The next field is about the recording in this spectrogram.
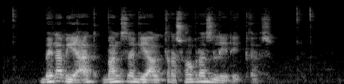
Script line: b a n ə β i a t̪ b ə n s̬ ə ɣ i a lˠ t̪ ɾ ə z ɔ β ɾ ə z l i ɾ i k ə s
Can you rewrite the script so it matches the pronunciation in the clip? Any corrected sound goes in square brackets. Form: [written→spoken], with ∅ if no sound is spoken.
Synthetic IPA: b [a→e] n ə β i a t̪ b [ə→a] n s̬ ə ɣ i a lˠ t̪ ɾ ə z ɔ β ɾ ə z l i ɾ i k ə s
